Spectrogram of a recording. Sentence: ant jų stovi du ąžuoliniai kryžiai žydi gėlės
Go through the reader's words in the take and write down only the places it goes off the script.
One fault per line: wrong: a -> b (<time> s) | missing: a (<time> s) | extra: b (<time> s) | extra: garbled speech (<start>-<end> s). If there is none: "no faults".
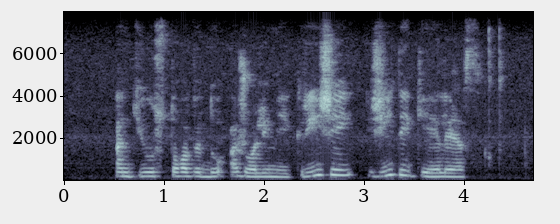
no faults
